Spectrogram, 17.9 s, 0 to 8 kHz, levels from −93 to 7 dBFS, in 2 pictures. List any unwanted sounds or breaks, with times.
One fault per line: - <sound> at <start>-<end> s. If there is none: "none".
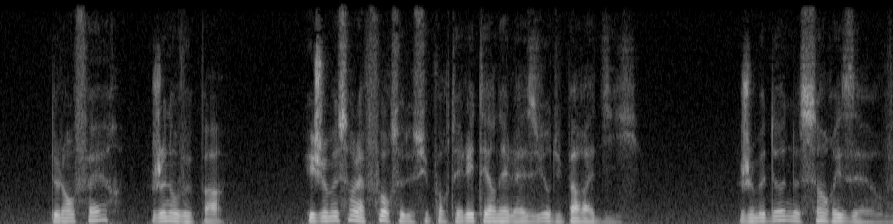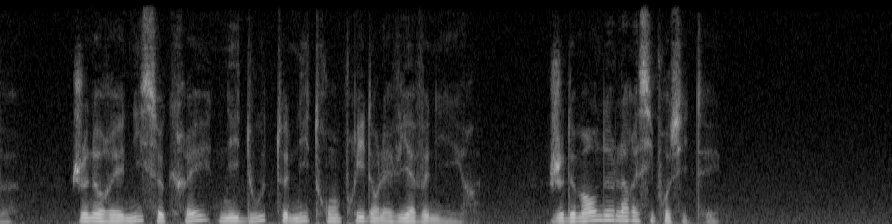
none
